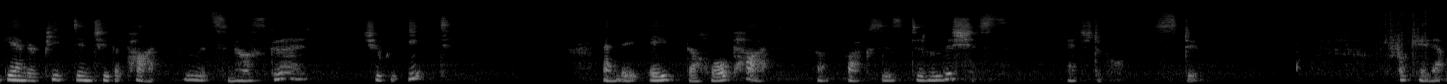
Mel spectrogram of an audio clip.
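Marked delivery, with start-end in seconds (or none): 1.9-4.5 soft, airy whisper; hushed whisper. Acted. Gander peeks into the pot, hushed whisper. 8.2-12.0 fading whisper. A narrator's reading. Narrator closing the tale for children, fading whisper. Story ending softly.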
